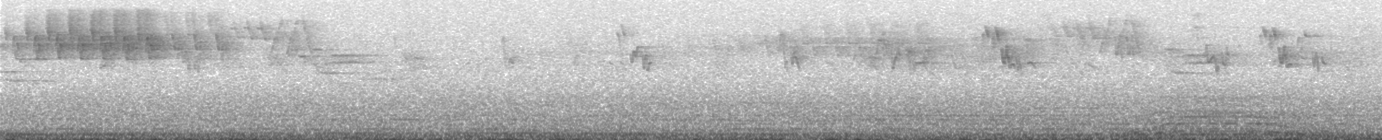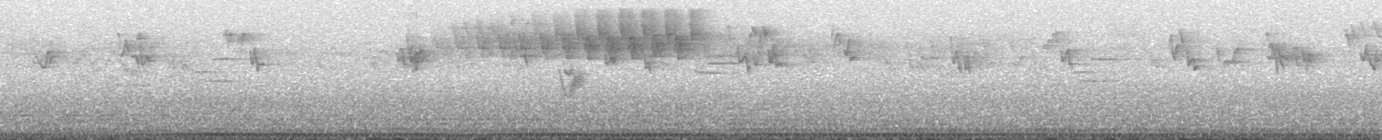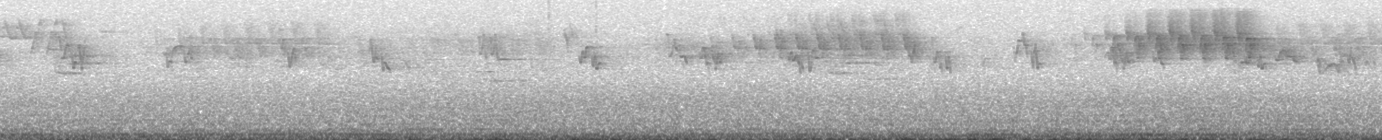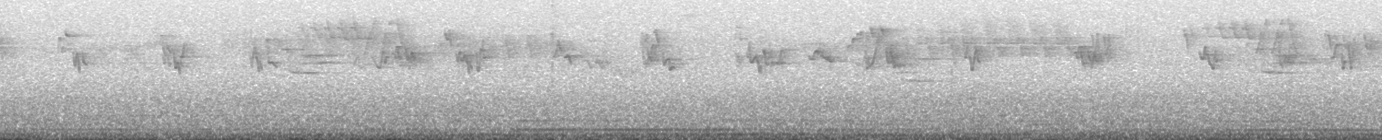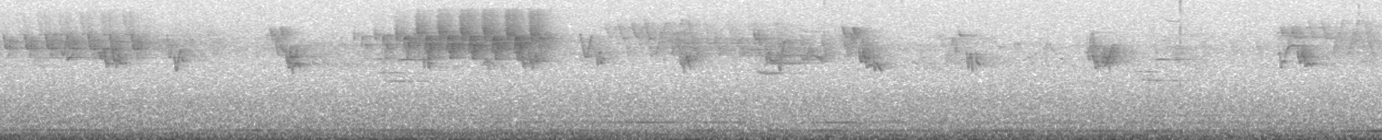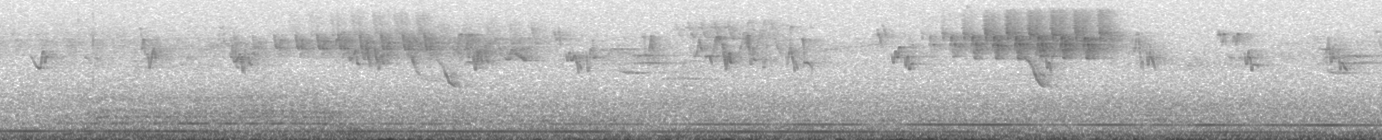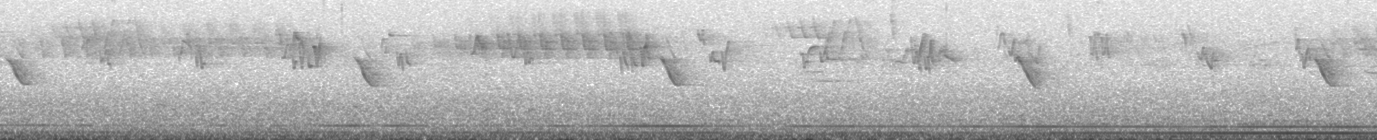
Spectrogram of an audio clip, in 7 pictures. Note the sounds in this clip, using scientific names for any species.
Seiurus aurocapilla, Hylocichla mustelina, Setophaga pensylvanica, Vireo olivaceus, Catharus fuscescens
